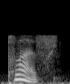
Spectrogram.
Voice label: "plus", en; PBXNSIP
